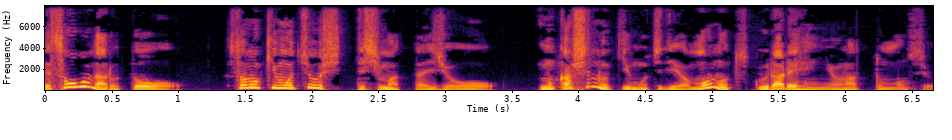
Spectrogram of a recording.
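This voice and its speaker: A man's voice with big swings in loudness, recorded with a dry, close sound and no echo. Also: fairly quick pace. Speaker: podcast host. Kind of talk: casual chat.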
